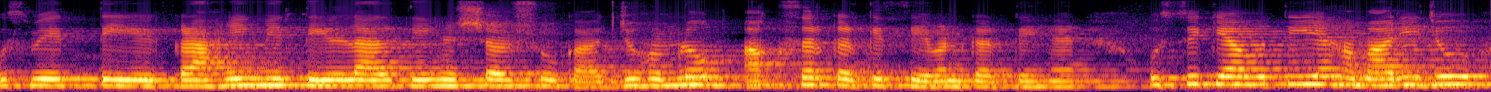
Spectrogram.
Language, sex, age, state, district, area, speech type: Hindi, female, 30-45, Uttar Pradesh, Bhadohi, urban, spontaneous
